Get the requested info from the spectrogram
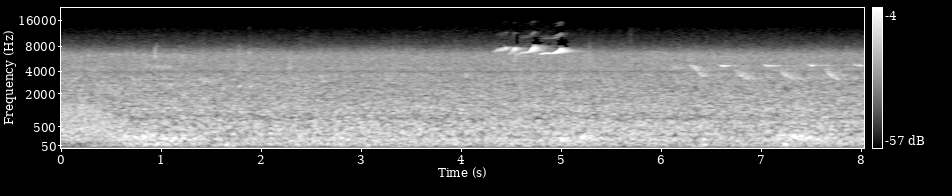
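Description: Birds calling over a steady background hiss. A few sharp high chirps come about halfway, the loudest sounds. Near the end comes a quick series of about six short down-slurred whistled notes on nearly the same pitch.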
